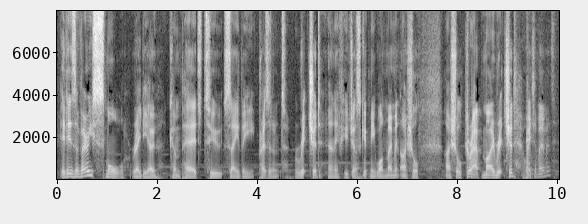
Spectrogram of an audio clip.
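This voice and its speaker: Low-voiced man, casual unboxing commentary. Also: very animated, normal speed, fairly bright tone. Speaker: radio reviewer and presenter.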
